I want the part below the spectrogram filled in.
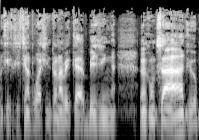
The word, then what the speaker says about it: Beijing: On a simplement précisé pour l'auditeur, si autant de Serge Rodriguez dit Beijing, c'est parce qu'il a prononcé ville Pékin en chinois.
